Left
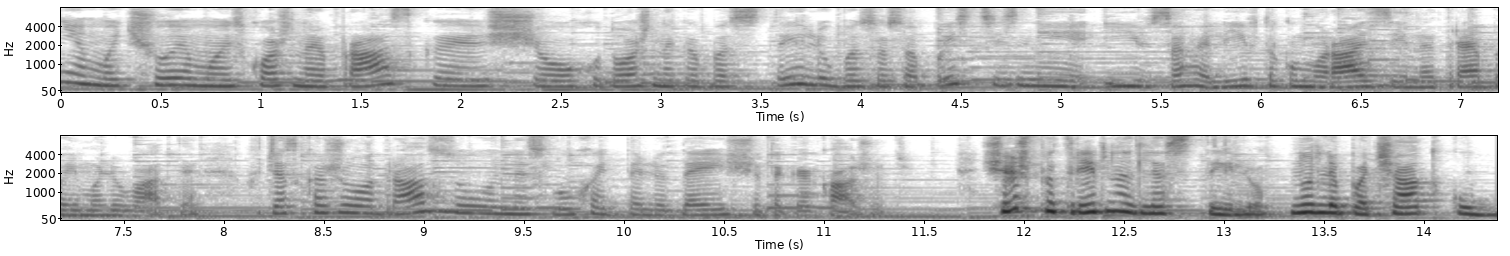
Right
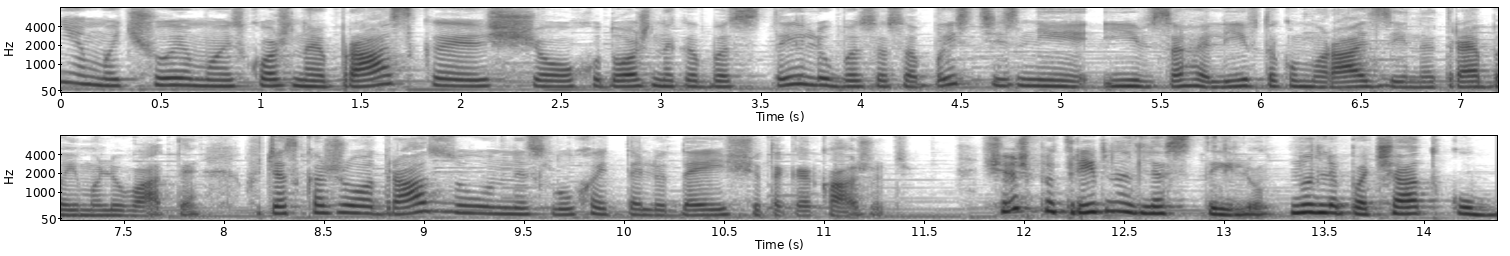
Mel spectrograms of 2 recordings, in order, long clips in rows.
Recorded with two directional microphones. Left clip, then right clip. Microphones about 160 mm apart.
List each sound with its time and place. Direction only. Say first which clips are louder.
0.0 s a woman's voice: right 8 dB; 40° right (ahead or behind)
11.9 s a woman's voice: right 3 dB; 30° right (ahead or behind)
